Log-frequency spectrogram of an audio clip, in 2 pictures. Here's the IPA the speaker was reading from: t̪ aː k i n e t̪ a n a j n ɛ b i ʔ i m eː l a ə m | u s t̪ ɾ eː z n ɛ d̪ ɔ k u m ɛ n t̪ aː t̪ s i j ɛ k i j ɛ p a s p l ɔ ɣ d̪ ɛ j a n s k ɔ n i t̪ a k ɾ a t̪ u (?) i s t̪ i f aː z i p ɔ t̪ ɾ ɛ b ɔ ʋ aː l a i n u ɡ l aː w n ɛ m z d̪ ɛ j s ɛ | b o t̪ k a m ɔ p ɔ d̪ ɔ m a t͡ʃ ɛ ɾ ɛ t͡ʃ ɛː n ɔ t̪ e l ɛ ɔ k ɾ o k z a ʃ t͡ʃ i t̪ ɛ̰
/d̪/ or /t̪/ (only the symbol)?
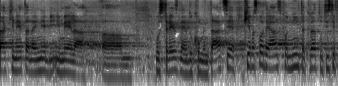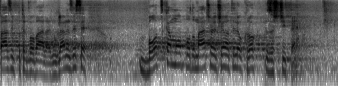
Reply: t̪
